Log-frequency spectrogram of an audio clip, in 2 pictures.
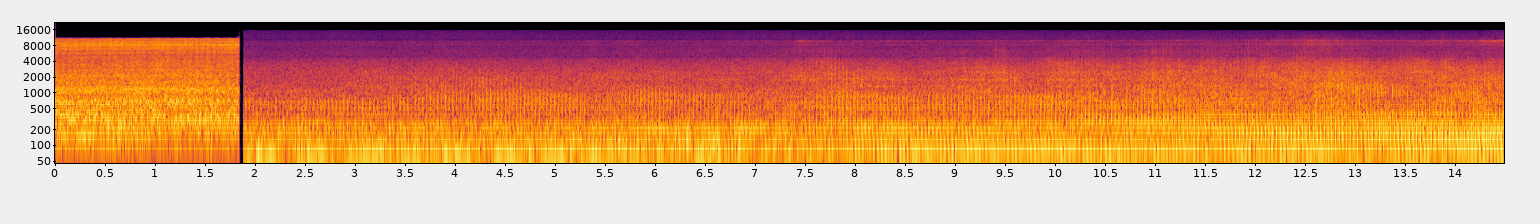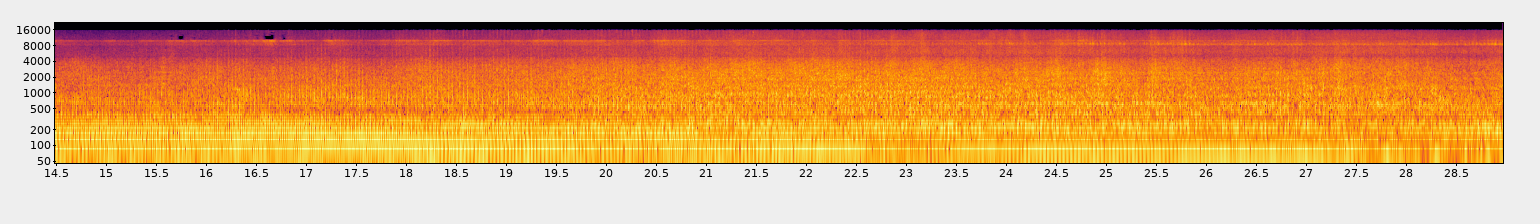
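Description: Helicopter in flight, its rotor beat and engine growing steadily louder as it comes closer. The sound changes abruptly about two seconds in, where one recording gives way to another.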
